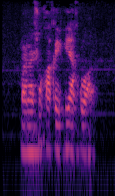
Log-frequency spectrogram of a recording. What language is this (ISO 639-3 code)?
uzb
